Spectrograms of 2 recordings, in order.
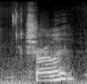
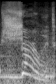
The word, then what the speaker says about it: Charlotte: Charlotte? I think her name's pronounced differently though, so Huh? correct me if I'm wrong. They'll probably correct me though. What? Hello. Paimon! Charlotte! Okay, it's Charlotte.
